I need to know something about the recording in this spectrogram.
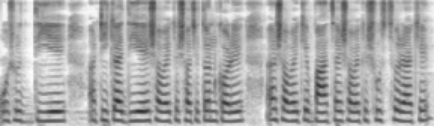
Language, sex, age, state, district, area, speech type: Bengali, female, 18-30, West Bengal, South 24 Parganas, rural, spontaneous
